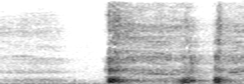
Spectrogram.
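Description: Three short, abrupt coughs in quick succession, the first strongest; a brief dry coughing bout.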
